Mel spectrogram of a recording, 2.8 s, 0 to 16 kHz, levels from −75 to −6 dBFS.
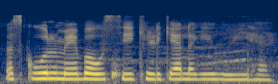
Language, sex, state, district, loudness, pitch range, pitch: Hindi, female, Uttar Pradesh, Saharanpur, -15 LUFS, 225-235 Hz, 230 Hz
